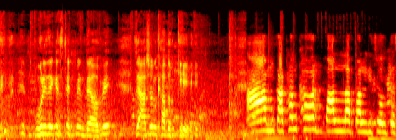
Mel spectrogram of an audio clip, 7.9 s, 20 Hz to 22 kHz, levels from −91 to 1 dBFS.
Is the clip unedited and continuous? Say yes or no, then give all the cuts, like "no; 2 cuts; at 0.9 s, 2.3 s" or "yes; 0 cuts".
no; 1 cut; at 4.8 s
